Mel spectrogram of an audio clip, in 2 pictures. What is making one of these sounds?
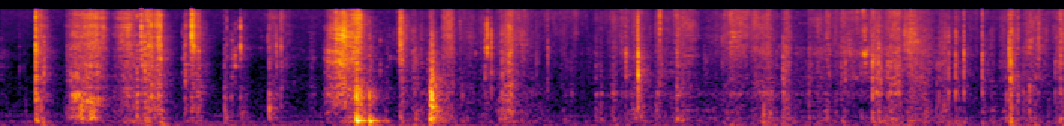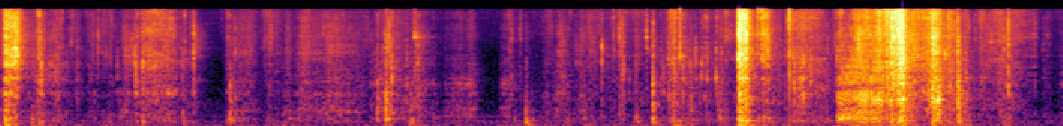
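Hands rustle and scrape against a cardboard box.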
